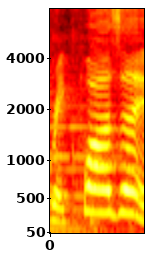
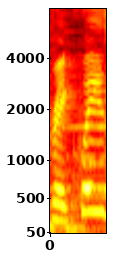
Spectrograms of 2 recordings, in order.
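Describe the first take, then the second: First: The vowel after 'qu' is an 'ah' sound. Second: The vowel after 'qu' is an 'ay' sound. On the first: "I'm used to pronouncing the ah and Q U A" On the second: "it comes from Quasar"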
